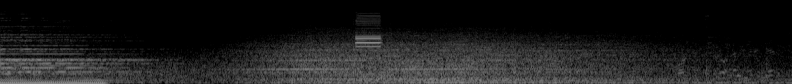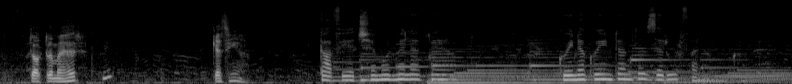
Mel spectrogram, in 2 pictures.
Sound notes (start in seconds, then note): 3.2 Car honks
